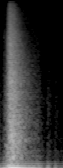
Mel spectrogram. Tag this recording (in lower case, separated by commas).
swish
